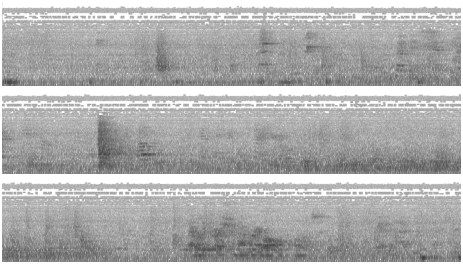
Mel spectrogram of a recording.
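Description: A man asks questions calmly from close by.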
